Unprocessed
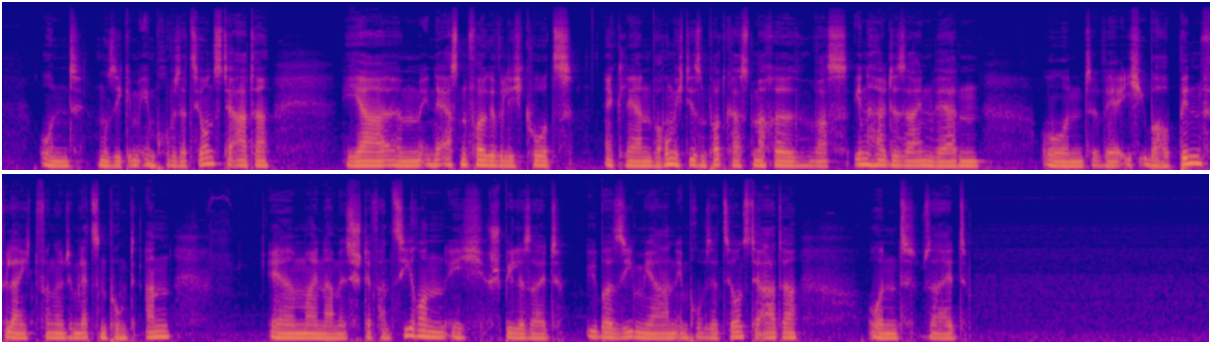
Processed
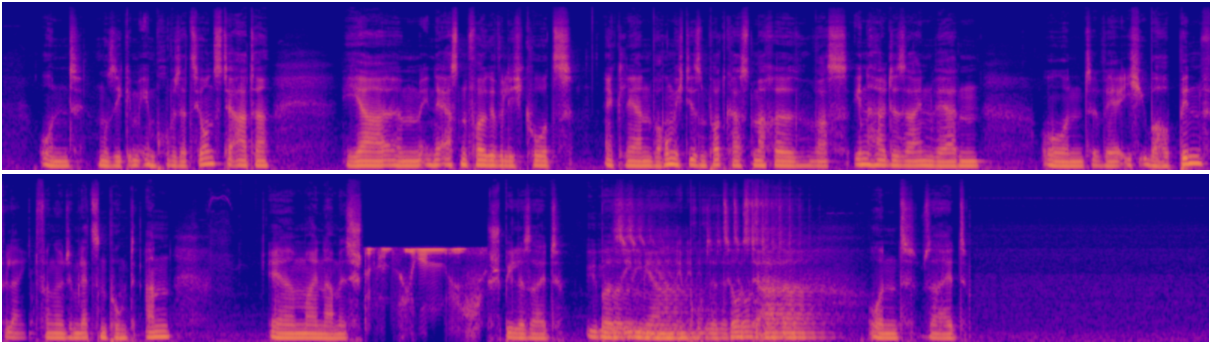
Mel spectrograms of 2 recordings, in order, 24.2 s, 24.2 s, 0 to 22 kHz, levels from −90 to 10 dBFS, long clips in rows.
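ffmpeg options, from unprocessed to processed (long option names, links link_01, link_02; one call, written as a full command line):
ffmpeg -i in.wav -filter_complex "[0:a]asettb=1/sr,asplit=3[link_01][link_02][link_03];[link_01]atrim=end=15.684[link_04];[link_02]atrim=start=15.68:end=16.93,asetpts=PTS-STARTPTS,afade=type=in:duration=0.004:curve=qsin,afade=type=out:start_time=1.246:duration=0.004:curve=qsin,lowpass=frequency=3100:width_type=q:width=0.5098,lowpass=frequency=3100:width_type=q:width=0.6013,lowpass=frequency=3100:width_type=q:width=0.9,lowpass=frequency=3100:width_type=q:width=2.563,afreqshift=-3600[link_05];[link_03]atrim=start=16.926[link_06];[link_04][link_05]acrossfade=duration=0.004:curve1=hsin:curve2=qsin[link_07];[link_07][link_06]acrossfade=duration=0.004:curve1=qsin:curve2=hsin,asplit=3[link_08][link_09][link_10];[link_08]afade=type=out:start_time=18.02:duration=0.02[link_11];[link_09]aecho=1:1:99|198|297|396|495:0.668|0.287|0.124|0.0531|0.0228,afade=type=in:start_time=18.02:duration=0.02,afade=type=out:start_time=20.81:duration=0.02[link_12];[link_10]afade=type=in:start_time=20.81:duration=0.02[link_13];[link_11][link_12][link_13]amix=inputs=3:normalize=0,asplit=2[link_14][link_15];[link_14]atrim=end=12.34,asetpts=PTS-STARTPTS,afade=type=out:start_time=11.93:duration=0.41[link_16];[link_15]atrim=start=12.34,asetpts=PTS-STARTPTS,afade=type=in:duration=0.004:curve=hsin[link_17];[link_16][link_17]concat=n=2:v=0:a=1" out.wav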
